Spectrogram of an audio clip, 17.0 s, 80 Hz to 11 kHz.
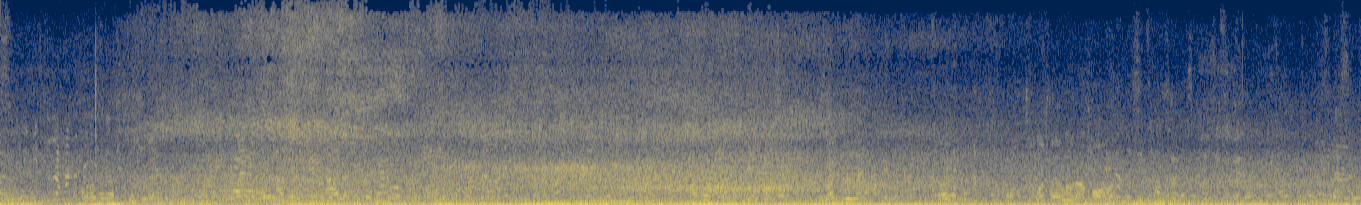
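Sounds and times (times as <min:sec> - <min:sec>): crowd chattering: 0:00.0 - 0:17.0
cars passing: 0:00.7 - 0:17.0
bus engine running: 0:00.8 - 0:17.0.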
